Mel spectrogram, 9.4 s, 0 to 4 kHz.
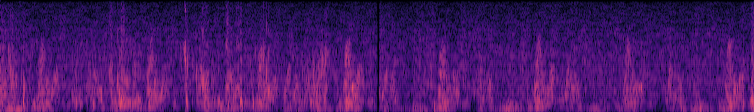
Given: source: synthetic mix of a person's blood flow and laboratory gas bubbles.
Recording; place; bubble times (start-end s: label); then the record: Doppler ultrasound of blood flow; precordium
0.00-0.38 s: bubbles
0.88-1.04 s: bubbles
1.14-1.30 s: bubbles
1.34-1.78 s: bubbles
2.21-3.41 s: bubbles
3.65-3.71 s: bubbles
3.75-4.23 s: bubbles
9.24-9.44 s: bubbles
From the record:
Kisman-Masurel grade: 333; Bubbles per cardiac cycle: rolling drumbeat, 9 or more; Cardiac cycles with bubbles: 50 to 99%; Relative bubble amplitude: loud (0.450 to 0.775); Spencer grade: 3 (all of the cardiac periods contain showers or single bubble signals, but not dominating or overriding the cardiac motion signals); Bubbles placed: only in the low amplitude regions of the cardiac cycle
